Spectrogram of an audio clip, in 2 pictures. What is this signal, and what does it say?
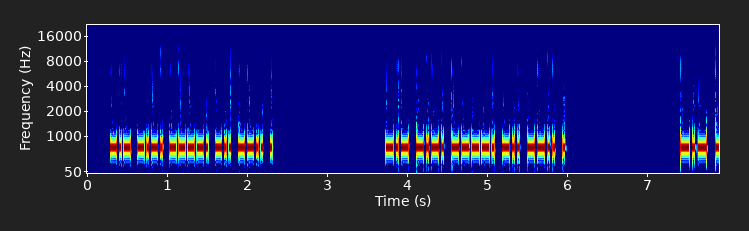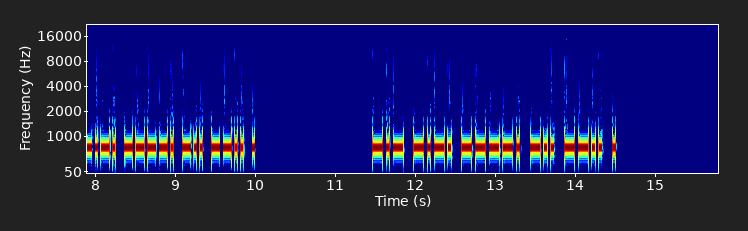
Morse code, heard as a keyed tone, about 33 wpm, 700 Hz. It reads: KC9DZE KC9DZE KC9DZE KC9DZE
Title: Speed Racing - USA Call Signs 28wpm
